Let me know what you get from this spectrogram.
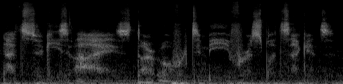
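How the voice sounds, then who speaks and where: A man reading a visual novel as whispered ASMR narration, soft and deliberate.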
